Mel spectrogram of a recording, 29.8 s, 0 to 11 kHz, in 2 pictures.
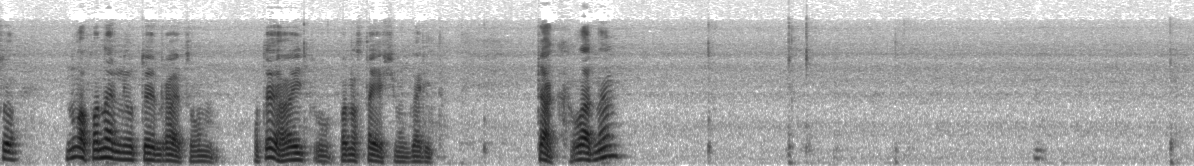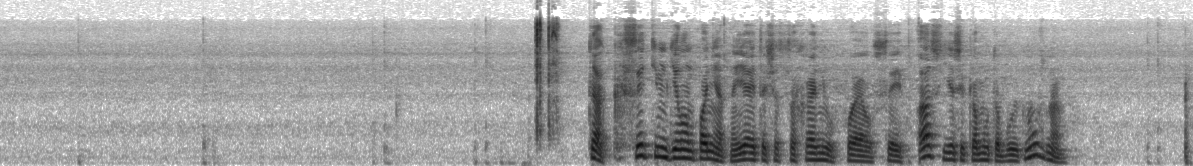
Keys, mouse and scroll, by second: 2.0-3.9 middle drag, 6.2 middle click, 7.7-8.9 middle drag, 23.9-26.7 drag.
